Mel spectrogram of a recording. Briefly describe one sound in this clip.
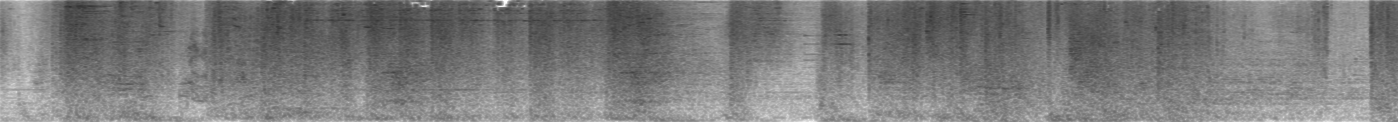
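Game weapons clash and strike in quick bursts.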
